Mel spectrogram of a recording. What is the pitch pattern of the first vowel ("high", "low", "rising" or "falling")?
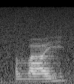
rising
